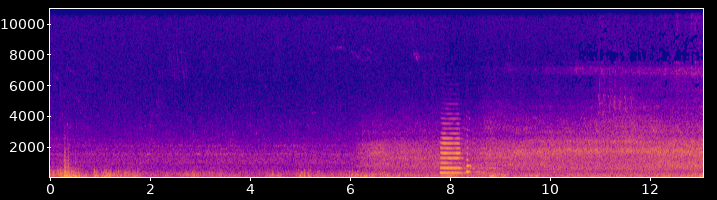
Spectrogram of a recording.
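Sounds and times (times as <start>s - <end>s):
train rumble: 0.0s - 13.0s
train horn: 7.8s - 9.0s.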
